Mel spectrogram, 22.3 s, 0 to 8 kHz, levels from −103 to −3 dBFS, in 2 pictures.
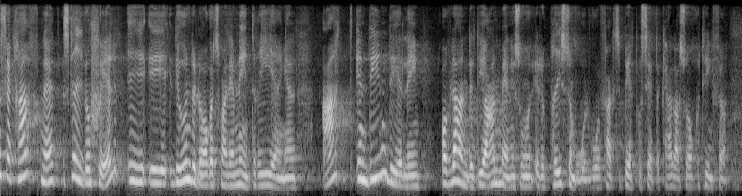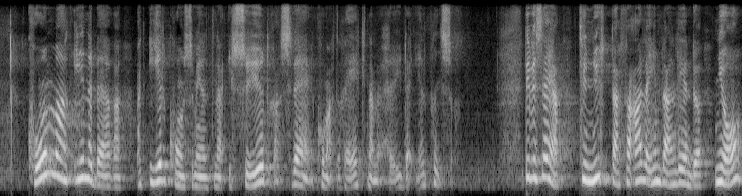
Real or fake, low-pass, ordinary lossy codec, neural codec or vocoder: fake; 7.2 kHz; none; vocoder, 44.1 kHz, 128 mel bands, Pupu-Vocoder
